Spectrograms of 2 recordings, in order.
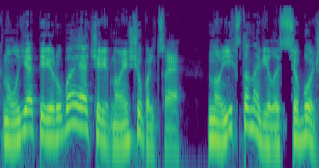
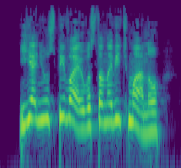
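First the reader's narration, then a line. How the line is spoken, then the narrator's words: Shouting. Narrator (Russian): закричала Аня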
